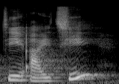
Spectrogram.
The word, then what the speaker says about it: dit: And this time, instead of having an S, we have a T. But it doesn't really matter because, right, it's not pronounced anyway. So the pronunciation of DIT is the same as DIS.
